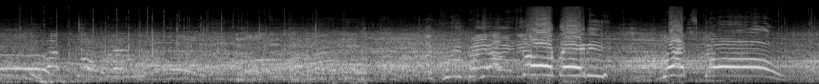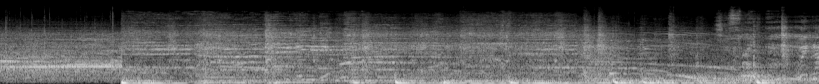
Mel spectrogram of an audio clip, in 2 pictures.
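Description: A crowd of football fans cheering and yelling, with the loudest shouts about five to seven seconds in. About nine seconds in, bass-heavy music with a steady beat starts over the crowd noise.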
